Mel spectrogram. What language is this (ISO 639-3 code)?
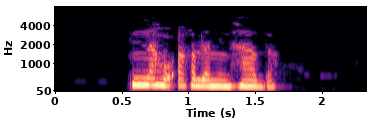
ara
